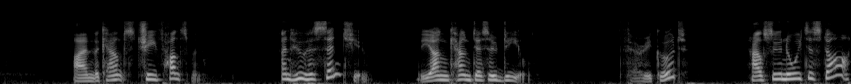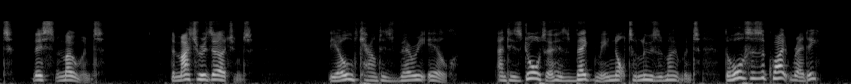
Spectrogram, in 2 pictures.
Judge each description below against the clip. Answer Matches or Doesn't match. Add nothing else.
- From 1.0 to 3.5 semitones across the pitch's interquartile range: Doesn't match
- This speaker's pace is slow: Doesn't match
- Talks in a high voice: Matches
